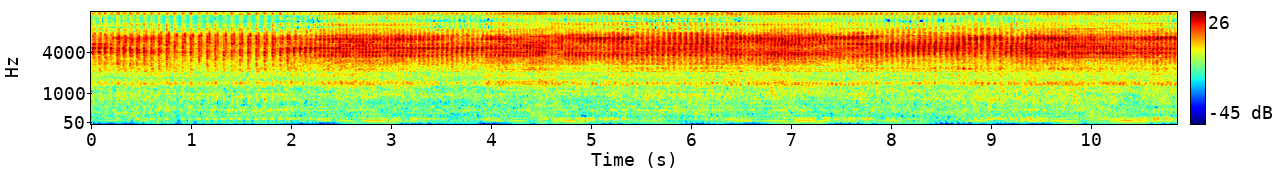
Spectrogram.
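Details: 2014 Yamaha Jupiter MX carburettor motorcycle at steady idle: fast, rough dry "kletek-kletek" clatter on every beat from the top end; rough-noise complaint, likely loose valve clearance.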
